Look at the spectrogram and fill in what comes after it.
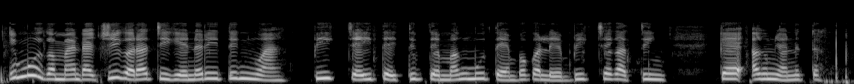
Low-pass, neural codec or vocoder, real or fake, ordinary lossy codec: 7.2 kHz; none; real; none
